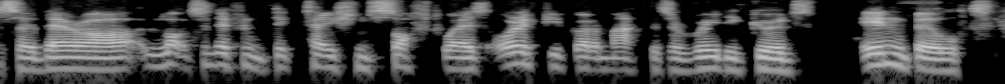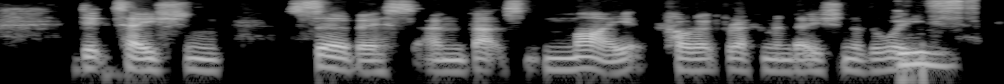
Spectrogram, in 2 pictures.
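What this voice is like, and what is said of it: Thick English Midlands accent. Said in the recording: “my thick Kidderminster accent”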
